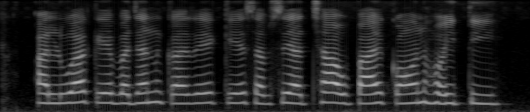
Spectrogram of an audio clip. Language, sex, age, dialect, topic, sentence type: Magahi, male, 18-24, Central/Standard, agriculture, question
